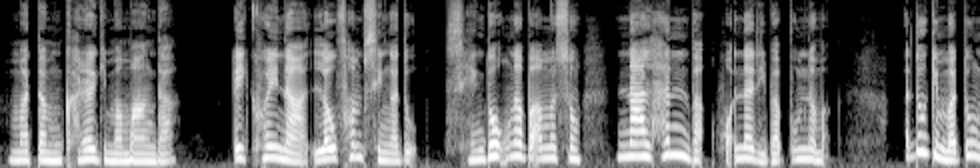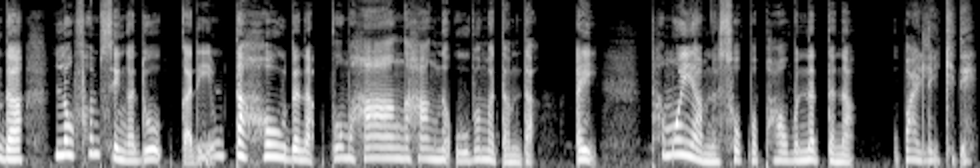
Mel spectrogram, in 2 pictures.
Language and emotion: Manipuri, sad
